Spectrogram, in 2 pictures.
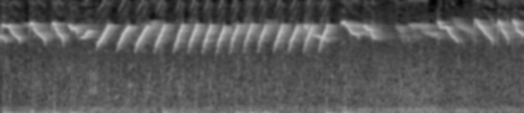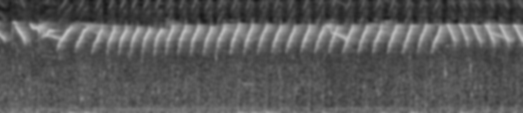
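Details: Long passage of white-eye song at night, used to get birds singing: a tangled high twitter, a short pause, then a steady, rapid series of thin downslurred chirps that keeps going to the end.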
